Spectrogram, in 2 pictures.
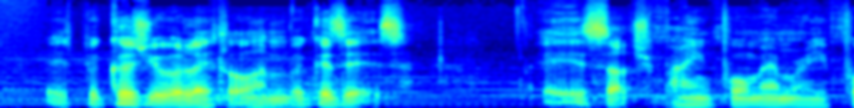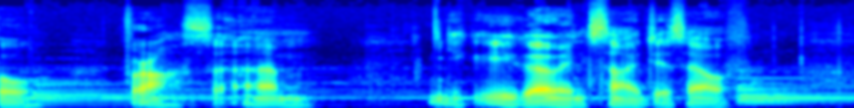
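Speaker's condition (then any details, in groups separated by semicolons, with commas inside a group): Motor neurone disease; uses wheelchair, extensive paralysis; diagnosed nine years ago, terminally ill; bad breathing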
